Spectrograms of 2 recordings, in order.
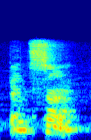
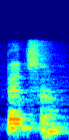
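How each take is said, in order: First: BENÇÃO wrongly as ben-ÇÃO; last-syllable stress. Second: BENÇÃO as BEN-ção, stress on the E; first-syllable stress. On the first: Teacher showing the losing version, stress on the end. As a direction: say "benção" leaning on the final diphthong. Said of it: "So instead of". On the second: Teacher showing the accent wins, first-syllable stress. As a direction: say "benção" with the weight up front on BEN. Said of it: "the accent always wins". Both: Shown as a demonstration.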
